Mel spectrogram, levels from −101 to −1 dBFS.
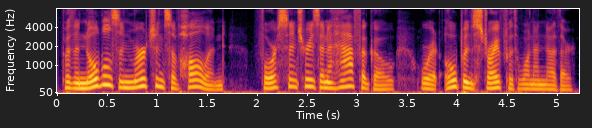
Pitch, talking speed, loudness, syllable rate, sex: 195 Hz, 230 wpm, -17 LUFS, 6.9 syllables/s, female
